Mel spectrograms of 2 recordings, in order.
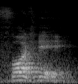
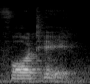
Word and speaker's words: forte: example cooking is my forte cooking is my forte or dancing is my forte not fort this is forte f o r t e and today we have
